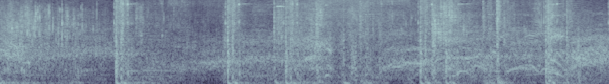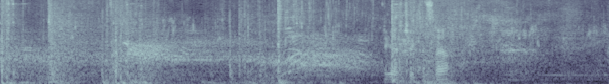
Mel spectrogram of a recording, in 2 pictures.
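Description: A heavy blunt weapon strikes bodies with wet, crunching thuds.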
